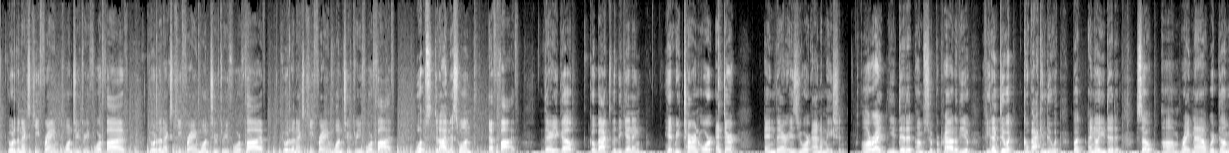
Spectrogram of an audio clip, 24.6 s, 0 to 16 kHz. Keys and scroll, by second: 1.2 F5, 3.9 F5, 6.6 F5, 9.4 F5, 14.3 Return.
